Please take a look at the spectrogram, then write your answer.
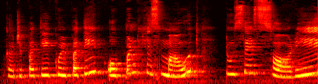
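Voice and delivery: usual speaking voice

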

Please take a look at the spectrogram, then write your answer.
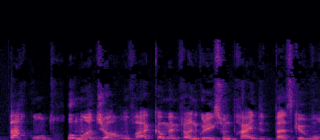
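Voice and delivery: high-pitched put-on corporate voice; mocking brand voice. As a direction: mimic opportunistic brands in a high voice. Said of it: "Les marques vont se servir de lutte".

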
